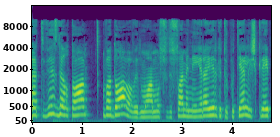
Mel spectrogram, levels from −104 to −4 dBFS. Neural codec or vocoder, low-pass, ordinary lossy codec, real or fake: none; 9.9 kHz; MP3, 48 kbps; real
